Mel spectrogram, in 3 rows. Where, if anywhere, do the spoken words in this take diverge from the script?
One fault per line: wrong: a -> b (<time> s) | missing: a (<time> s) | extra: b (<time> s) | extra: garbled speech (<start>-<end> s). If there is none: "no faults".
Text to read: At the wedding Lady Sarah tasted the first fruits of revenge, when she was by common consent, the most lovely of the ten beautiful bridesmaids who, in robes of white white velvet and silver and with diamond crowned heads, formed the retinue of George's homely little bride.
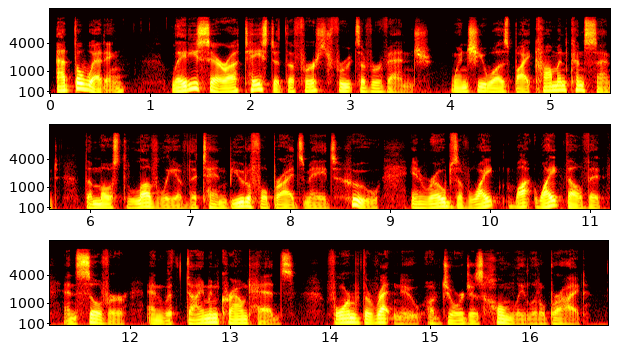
no faults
